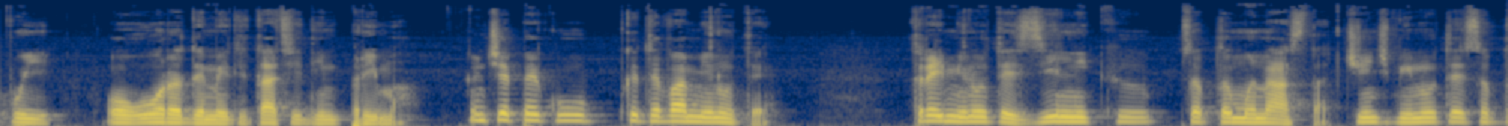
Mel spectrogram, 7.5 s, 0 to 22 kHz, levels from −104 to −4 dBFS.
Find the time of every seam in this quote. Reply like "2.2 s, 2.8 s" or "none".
2.2 s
